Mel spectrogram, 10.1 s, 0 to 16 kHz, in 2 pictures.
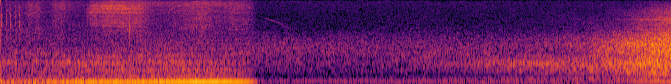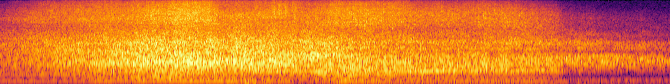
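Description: A Jaguar XJR-6 with a five-speed manual idles steadily with a mechanical, lifter-ticking engine note, then the revs dip and climb into a louder, broader roar before easing back, close up with no talk.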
